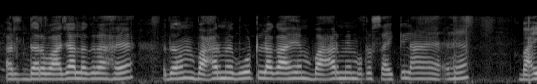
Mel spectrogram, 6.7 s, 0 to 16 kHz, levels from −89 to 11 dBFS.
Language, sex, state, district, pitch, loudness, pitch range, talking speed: Hindi, male, Chhattisgarh, Balrampur, 245 Hz, -28 LUFS, 230-255 Hz, 170 wpm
